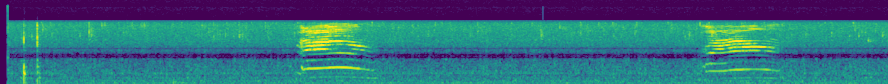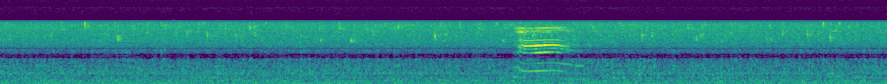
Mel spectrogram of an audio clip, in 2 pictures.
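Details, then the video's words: Domestic cat indoors, perhaps wanting food: three drawn-out harmonic meows spaced several seconds apart, each rising then falling, over a steady low hum. "The cat is saying something"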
